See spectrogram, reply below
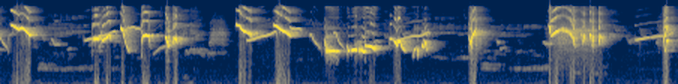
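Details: Oriental magpie-robin song triggered by a rival: loud clear whistled phrases with sweeping slurs, clicks and a buzzy warbled section, delivered continuously in bouts with short silences.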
